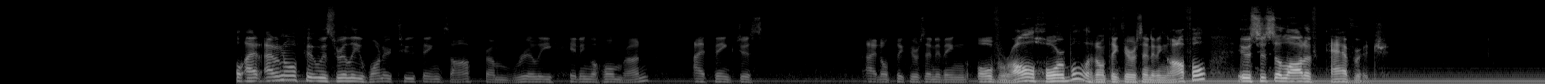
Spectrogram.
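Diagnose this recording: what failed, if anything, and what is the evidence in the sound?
Mains hum at 50 Hz runs through the whole recording, roughly as loud as the speech itself. This is an analogue wiring fault. A ground loop or a nearby transformer is coupling the power line into the microphone path before the converter. The result is a steady low tone with its low harmonics that never changes with the speech.

Audio dropout to silence is already under way when the recording begins and lasts until 2.37 s. That stretch is silent, with no room tone and no hum, while the hum appears the instant the signal returns. The hum's absence shows the input itself was gone, not merely quiet. The likely cause is a lost input at the converter or driver stage, such as a disconnected device or a mute, while the recorder kept writing silence.

Automatic gain rising occurs twice in the call processing stage. 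The first rise is from 4.21 to 6.59 s, about 5 dB, following the speaker moving away near 3.5 s, which dropped the input by about 14 dB. The second is from 8.66 to 10.35 s, about 4 dB. Each time, the speech and the room noise swell together over a second or two, with the hum rising alongside them. This is the sign of a gain stage lifting everything, rather than the speaker getting louder.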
